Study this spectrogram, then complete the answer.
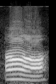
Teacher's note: it's made by having the velum relaxed so that some of the ah sound comes out through the nose, not just through the mouth. So we can have nasal vowels and oral vowels, and there are several languages in Oklahoma which make that distinction. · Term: nasal ah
